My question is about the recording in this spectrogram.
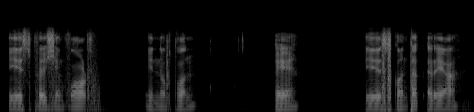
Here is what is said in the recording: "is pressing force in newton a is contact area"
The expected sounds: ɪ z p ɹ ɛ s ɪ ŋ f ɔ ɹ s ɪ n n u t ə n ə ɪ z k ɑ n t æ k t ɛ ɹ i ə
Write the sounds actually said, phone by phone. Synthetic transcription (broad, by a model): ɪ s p ɹ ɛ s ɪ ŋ f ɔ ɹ ɪ n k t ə n ə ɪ s k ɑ n t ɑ k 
